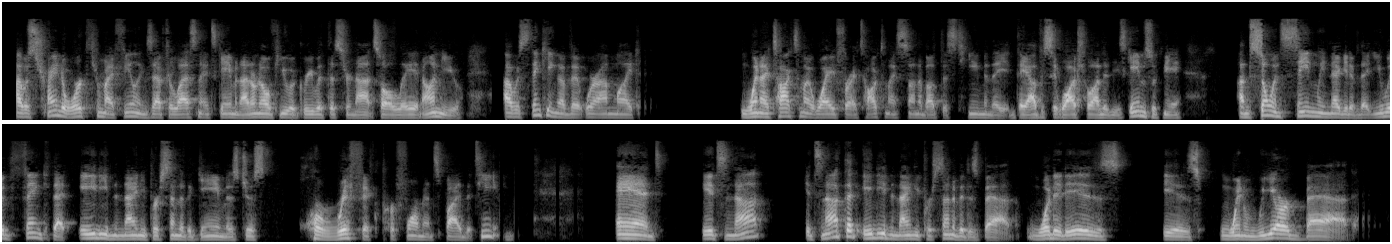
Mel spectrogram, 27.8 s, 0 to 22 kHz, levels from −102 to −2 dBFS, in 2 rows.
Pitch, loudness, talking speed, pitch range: 120 Hz, -33 LUFS, 235 wpm, 105-135 Hz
